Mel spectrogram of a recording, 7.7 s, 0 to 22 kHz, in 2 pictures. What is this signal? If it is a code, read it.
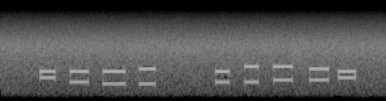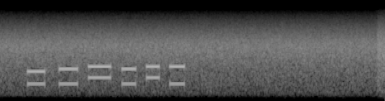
DTMF, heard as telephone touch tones, dialled by hand, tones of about 170 ms, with radio hiss and a squelch burst at the end. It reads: *412 4698* 12#2#3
